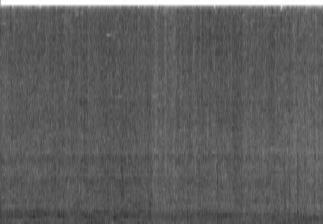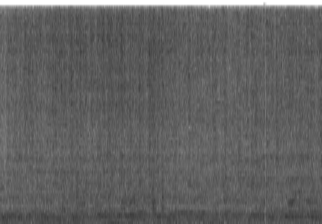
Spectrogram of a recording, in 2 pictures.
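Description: Optical colour sorter for coffee running as it sorts green coffee beans: a steady mechanical noise with a strong hiss as the beans feed across its vibrating tray. People talk faintly in the background.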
